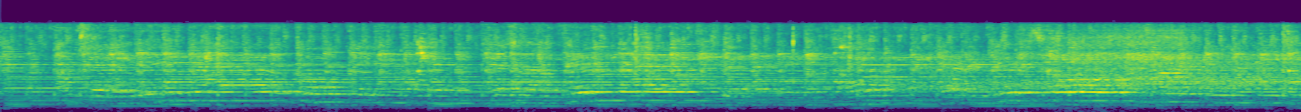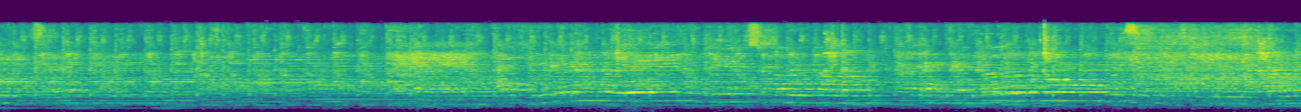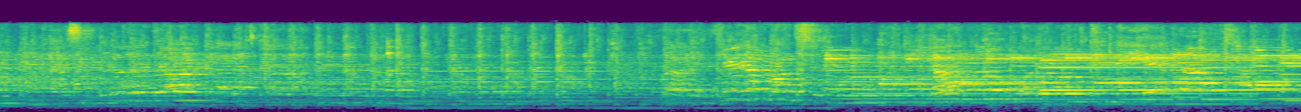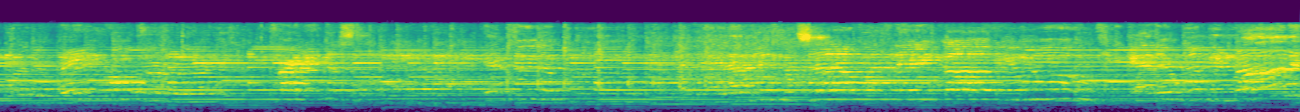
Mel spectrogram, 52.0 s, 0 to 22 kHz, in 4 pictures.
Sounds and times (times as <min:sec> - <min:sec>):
Electric guitar: 0:00.0 - 0:52.0.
